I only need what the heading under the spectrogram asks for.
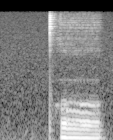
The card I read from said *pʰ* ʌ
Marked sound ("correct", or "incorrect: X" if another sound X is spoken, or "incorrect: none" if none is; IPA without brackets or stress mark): correct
